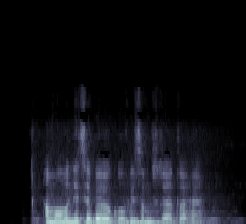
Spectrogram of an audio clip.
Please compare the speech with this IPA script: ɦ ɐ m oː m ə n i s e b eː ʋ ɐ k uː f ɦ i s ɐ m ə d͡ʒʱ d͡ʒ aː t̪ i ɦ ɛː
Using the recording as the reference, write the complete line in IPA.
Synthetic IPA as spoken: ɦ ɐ m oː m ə n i s e b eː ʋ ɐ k uː f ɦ i s ɐ m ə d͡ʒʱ d͡ʒ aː t̪ a ɦ ɛː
